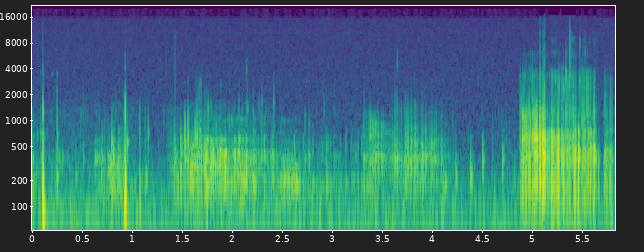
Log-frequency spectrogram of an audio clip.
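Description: Loud rolling, gurgling stomach rumbles with a few sharp pops, ordinary stomach growling.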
